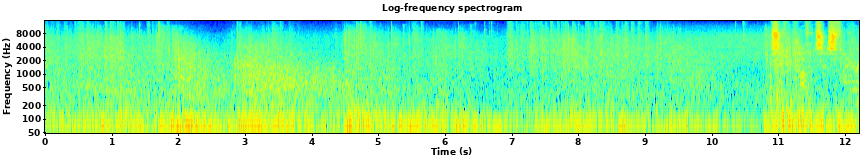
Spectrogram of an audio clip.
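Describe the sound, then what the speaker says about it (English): Naval battle in Ultimate Admiral Dreadnoughts, with heavy rumbling artillery salvos and booming impacts rolling continuously beneath someone talking, plus a sharper burst near the end. "Seven provinces fire at enemy battleships. And for the love of God, armor-piercing rounds."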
